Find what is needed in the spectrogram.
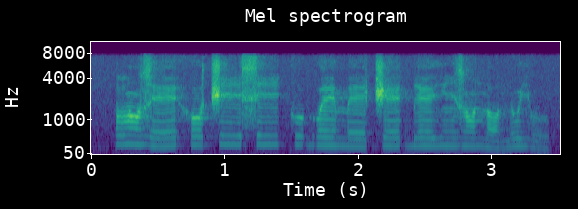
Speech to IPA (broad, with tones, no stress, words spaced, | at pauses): lɔ̃˦zeː˨˦ ho˦t͡ʃiː˦siː˦ ku˦ɡʷeː˦meː˧ t͡ʃeː˧ɡ͡beː˧jĩ˧zɔ̃˧ nɔ˨nu˦ju˨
